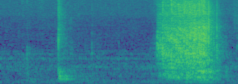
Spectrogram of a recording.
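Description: Rotary cutter slicing through fabric along the edge of an acrylic quilting ruler on a cutting mat: one noisy stroke about half a second long, near the end.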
